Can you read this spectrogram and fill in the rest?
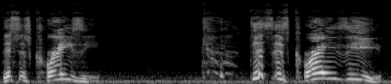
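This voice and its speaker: Man in his 20s, husky voice with a wide swing in pitch, earnest repetitive advice-giver. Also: big pitch swings, very slow, a bit bright, far from the mic. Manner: pleading and repetitive, repeats phrases for emphasis. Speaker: vlogger giving life advice. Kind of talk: earnest direct-to-camera advice.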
